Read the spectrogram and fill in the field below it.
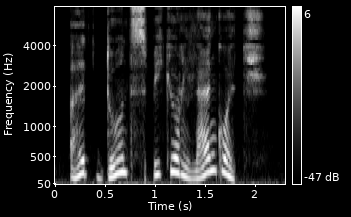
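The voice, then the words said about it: Soft, refined accented female voice. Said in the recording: “in a soft, really delightful noble space accent”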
